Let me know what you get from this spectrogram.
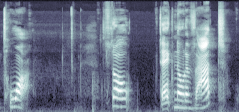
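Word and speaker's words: trois: is a duh and three is twa as you can guys can see as i told you also um it's spelled t-r-o-i-s you you might think it's supposed to be troyes but it's actually tua so take note of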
